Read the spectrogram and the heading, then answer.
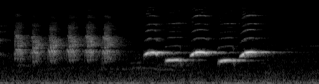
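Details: Laughingthrush song opening with five buzzy, evenly spaced pulses, then a sequence of clear whistled notes alternating high and lower, about two a second.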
